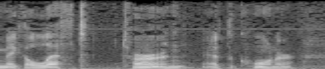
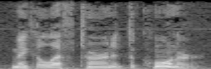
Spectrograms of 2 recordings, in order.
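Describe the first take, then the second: First: Each word is articulated separately. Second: The words are run smoothly together.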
